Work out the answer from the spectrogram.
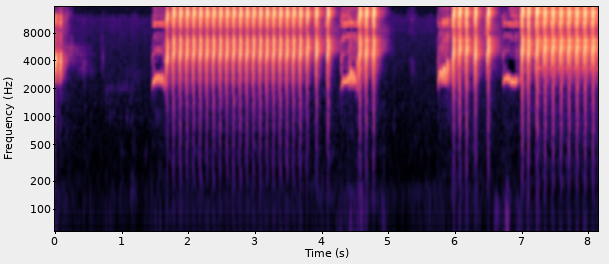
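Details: Cucak cungkok besetan song, used as a master recording for contest songbirds: a rising whistled note opens long, rapid trains of buzzy, high repeated notes, with a pause and then a second burst.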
